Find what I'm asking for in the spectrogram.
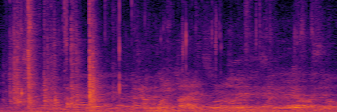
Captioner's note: chattering office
